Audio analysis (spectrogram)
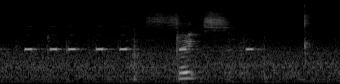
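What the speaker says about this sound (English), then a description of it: "So now I gotta turn my timer on for 6 minutes." Short electronic kitchen timer beeps, five quick evenly spaced ones and then two lone beeps, soft and close, with a voice talking faintly in the background while candied jalapeños are being made.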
